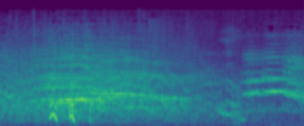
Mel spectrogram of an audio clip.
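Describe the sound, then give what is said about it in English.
A live audience shouts a name together as a suggestion to replace Columbus Day, in a loud, overlapping roar of voices, with a few sharper calls rising out of the din before the chanting swells again near the end. “They're shouting my own name.”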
